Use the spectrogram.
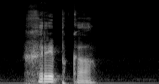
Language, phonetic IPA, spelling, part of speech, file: Polish, [ˈxrɨpka], chrypka, noun, Pl-chrypka.ogg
